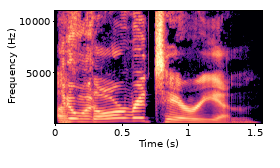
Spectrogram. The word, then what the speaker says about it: authoritarian: No, you you kind of skip over the the I sound in the middle. Authoritarian.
